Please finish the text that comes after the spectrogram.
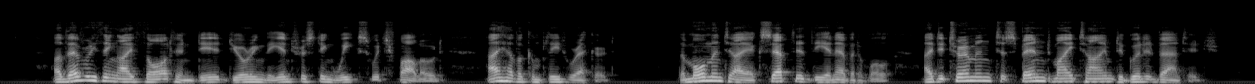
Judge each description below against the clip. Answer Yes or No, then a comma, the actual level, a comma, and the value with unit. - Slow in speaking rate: No, average, 155 wpm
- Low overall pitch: Yes, low, 120 Hz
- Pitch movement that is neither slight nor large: Yes, average, 4.5 semitones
